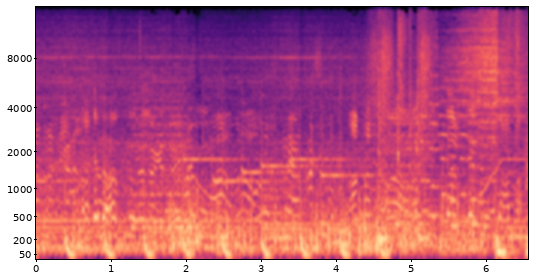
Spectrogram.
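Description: Background music with a steady beat, about two beats a second, and a vocal line over it.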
